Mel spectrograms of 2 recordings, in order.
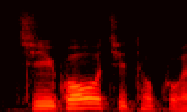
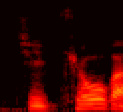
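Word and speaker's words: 自業自得: 자업 자득 발음에 주의를 하셔야 되겠죠.지고 지고 지토크가 됩니다. 지교가 아니라 지고가 된다는 것 주의하시기 바라겠습니다.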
